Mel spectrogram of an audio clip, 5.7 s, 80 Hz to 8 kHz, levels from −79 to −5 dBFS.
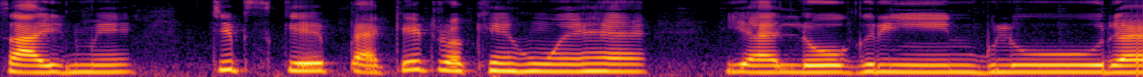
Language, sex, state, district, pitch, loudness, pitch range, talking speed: Hindi, male, Punjab, Pathankot, 225 Hz, -17 LUFS, 220-245 Hz, 125 wpm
